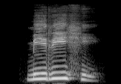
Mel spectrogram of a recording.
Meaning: Mars (planet)
- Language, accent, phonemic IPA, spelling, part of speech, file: Swahili, Kenya, /miˈɾi.hi/, Mirihi, proper noun, Sw-ke-Mirihi.flac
